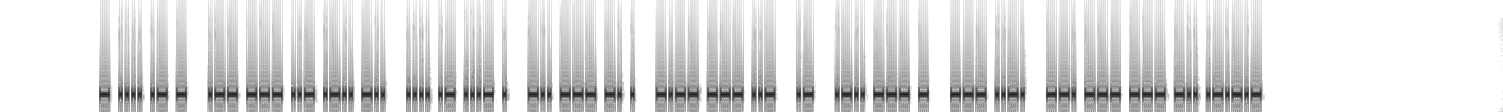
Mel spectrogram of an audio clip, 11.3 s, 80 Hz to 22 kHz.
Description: Morse code, heard as a keyed tone, about 53 wpm, 700 Hz. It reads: THAT WOULD HAVE DONE YOU A LOT OF GOOD.
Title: Sentences from Top 1000 Words - Review Part 3 - 50wpm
